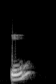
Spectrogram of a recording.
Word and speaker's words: を: O, wo, escribimos wo, pronunciamos o, ese es complemento directo.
